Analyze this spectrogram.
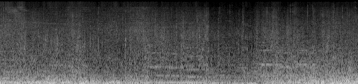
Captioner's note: fire crackles; action music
